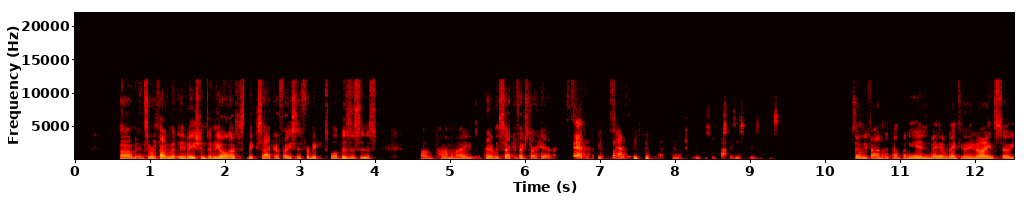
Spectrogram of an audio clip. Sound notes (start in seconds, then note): 6.9 laughter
